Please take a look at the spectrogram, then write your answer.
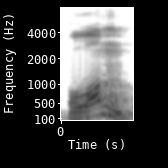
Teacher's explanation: واو کو ڈائریکٹ میم کے ساتھ ملا کر پڑھیں گے، الف نہیں پڑھیں گے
